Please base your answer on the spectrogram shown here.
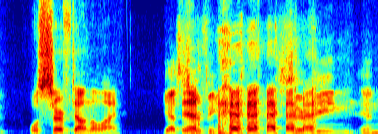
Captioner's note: laughs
